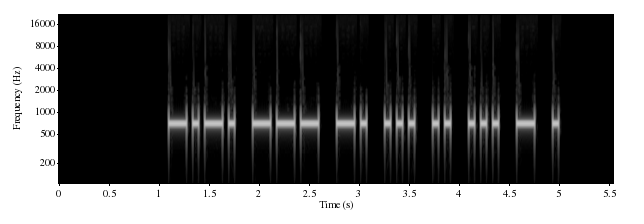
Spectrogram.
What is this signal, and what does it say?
Morse code, heard as a keyed tone, about 20 wpm, 700 Hz. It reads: CONSISTE
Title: Build A Word - 4 Letters At A Time - 12-Letter Words - 20wpm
